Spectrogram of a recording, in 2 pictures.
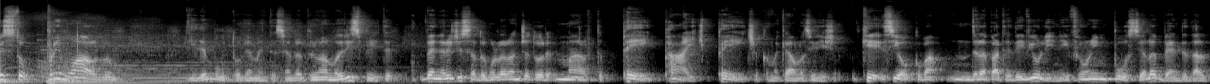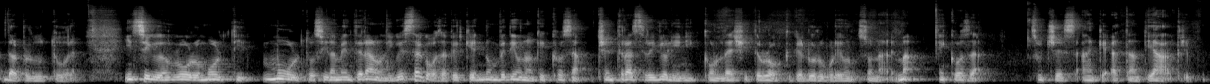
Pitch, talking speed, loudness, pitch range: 105 Hz, 175 wpm, -19 LUFS, 95-110 Hz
